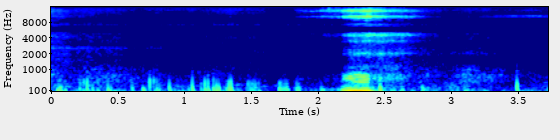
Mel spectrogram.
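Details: Man snoring away in sleep: quiet rattling breathing with one loud, low, vibrating snore on an inward breath; snoring.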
